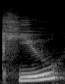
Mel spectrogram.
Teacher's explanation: we have the gliding yes sound and the u vowel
